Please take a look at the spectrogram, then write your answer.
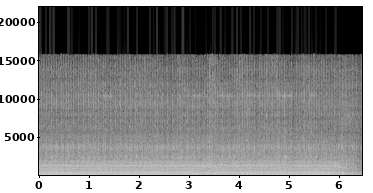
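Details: Husqvarna R 53SV self-propelled lawn mower after Sea Foam Motor Treatment added to fuel for surging suspected from blocked carburettor jets: steady, even single-cylinder note with no hunting or surging, then winds down; fixed without carburettor cleaning.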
